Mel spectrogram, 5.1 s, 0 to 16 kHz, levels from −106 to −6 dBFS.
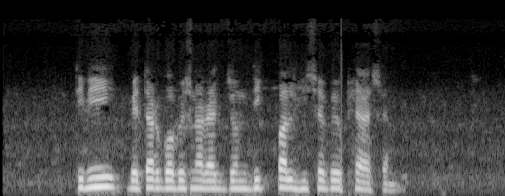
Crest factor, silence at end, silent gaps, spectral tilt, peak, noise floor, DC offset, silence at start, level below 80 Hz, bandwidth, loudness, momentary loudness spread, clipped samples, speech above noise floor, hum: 18 dB; 1.05 s; none; -10.5 dB/octave; -8 dBFS; -60 dBFS; under 0.1%; 0.8 s; -58 dBFS; 4.3 kHz; -24 LUFS; 12 LU; under 0.1%; 36 dB; none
